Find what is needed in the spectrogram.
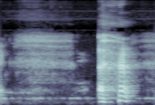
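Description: A man's soft breathy exhale, then, about a second and a half in, a sudden loud burst of laughter.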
